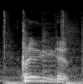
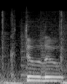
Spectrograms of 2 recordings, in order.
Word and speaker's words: Cthulhu: It should be noted that Lovecraft originally intended the name to be pronounced closer to Cthulhu, because it originates in an alien language that can't be properly spoken by humans. However, the easier form, Cthulhu, is more prevalent, so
